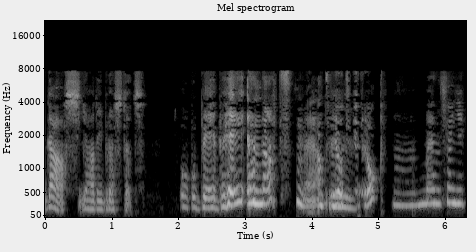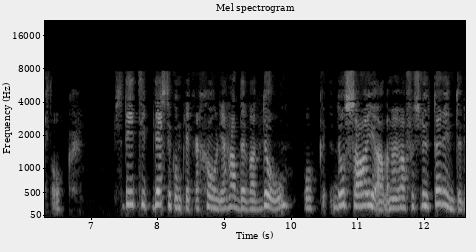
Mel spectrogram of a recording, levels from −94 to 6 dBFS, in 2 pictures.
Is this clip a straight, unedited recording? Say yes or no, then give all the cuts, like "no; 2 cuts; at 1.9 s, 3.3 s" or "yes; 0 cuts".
no; 4 cuts; at 2.2 s, 5.1 s, 6.4 s, 8.0 s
